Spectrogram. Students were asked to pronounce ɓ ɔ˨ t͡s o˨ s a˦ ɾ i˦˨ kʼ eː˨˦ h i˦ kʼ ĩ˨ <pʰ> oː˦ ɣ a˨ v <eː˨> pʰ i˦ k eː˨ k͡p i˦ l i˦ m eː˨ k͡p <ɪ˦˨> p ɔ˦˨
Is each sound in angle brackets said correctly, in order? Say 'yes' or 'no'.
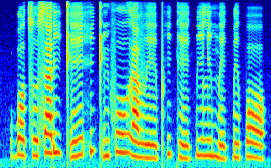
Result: no, yes, yes

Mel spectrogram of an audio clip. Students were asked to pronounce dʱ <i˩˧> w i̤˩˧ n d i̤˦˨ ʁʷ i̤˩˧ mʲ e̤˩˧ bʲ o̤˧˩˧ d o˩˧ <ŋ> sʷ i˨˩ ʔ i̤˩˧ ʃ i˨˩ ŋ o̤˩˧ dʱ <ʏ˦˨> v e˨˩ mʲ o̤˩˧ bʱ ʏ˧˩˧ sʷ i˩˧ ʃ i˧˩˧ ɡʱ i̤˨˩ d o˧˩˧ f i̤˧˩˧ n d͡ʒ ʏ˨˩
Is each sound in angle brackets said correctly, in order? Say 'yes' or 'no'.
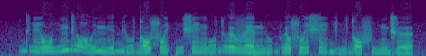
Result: no, no, yes

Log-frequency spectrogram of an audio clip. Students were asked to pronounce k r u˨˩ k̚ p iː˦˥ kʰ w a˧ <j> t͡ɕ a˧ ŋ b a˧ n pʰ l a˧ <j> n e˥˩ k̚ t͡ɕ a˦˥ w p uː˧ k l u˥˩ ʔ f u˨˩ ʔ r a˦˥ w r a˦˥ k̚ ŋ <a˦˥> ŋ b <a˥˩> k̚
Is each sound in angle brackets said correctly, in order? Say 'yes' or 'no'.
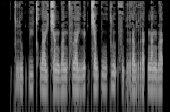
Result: yes, yes, no, yes

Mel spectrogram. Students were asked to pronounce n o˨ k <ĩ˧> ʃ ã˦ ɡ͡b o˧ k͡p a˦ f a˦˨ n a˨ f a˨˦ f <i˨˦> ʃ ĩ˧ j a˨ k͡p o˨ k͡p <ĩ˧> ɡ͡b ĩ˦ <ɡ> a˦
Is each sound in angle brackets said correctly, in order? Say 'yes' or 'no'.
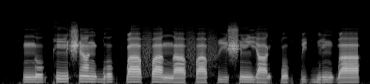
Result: yes, no, no, no

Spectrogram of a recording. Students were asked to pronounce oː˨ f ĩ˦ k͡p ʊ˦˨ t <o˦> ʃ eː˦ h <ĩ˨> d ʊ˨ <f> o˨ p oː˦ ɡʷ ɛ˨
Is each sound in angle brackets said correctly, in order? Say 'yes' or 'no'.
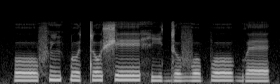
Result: yes, no, no

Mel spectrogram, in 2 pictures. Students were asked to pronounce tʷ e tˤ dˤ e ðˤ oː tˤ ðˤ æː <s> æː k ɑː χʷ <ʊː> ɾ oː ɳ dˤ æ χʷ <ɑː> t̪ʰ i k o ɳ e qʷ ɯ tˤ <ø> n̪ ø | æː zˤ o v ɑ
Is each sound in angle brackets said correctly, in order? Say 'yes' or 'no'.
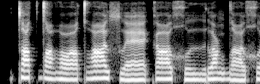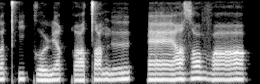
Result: no, no, no, yes

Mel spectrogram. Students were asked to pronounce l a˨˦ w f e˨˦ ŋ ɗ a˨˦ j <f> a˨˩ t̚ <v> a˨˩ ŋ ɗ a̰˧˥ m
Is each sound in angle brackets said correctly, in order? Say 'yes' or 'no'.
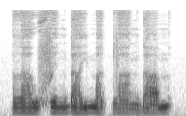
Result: no, yes

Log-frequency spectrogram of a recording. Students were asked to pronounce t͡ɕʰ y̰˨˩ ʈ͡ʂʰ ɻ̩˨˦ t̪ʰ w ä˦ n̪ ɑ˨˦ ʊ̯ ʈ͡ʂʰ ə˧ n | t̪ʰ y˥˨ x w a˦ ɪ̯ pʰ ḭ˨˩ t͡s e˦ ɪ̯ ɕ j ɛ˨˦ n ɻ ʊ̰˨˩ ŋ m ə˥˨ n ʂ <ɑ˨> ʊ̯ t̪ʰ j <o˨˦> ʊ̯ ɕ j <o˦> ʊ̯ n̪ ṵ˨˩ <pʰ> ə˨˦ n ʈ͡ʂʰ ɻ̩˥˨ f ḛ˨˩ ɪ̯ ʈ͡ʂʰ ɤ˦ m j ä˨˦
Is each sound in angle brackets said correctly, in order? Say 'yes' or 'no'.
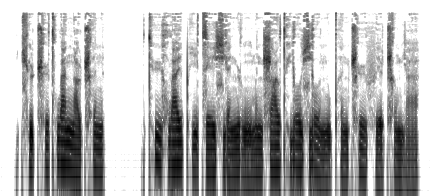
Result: no, no, no, yes

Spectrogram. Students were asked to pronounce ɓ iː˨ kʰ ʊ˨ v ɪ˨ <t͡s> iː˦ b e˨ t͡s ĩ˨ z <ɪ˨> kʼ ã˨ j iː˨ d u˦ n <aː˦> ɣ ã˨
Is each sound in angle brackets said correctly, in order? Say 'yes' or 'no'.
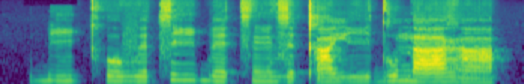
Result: yes, yes, no

